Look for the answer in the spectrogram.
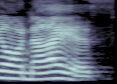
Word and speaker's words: Oeneus: No, King Onias. – Spell it. – O-E-N-E-U-S. Onias.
